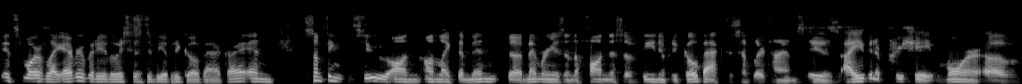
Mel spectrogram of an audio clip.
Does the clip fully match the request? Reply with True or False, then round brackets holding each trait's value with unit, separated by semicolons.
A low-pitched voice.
True (115 Hz)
